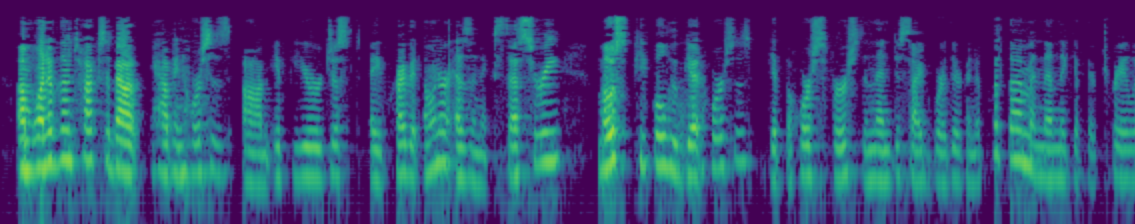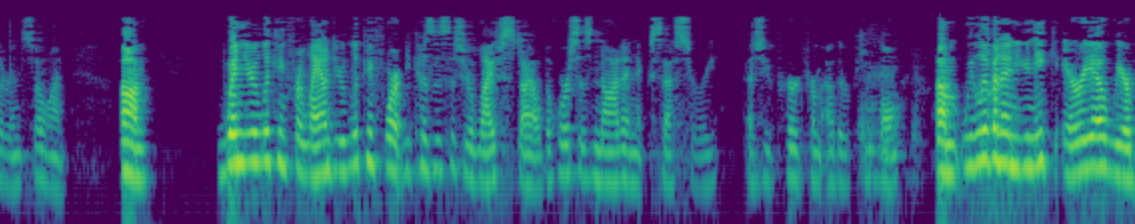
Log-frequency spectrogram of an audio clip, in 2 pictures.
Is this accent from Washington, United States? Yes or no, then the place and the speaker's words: yes; Washington, United States; from Central Kitsap, and I'm very familiar with setbacks.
